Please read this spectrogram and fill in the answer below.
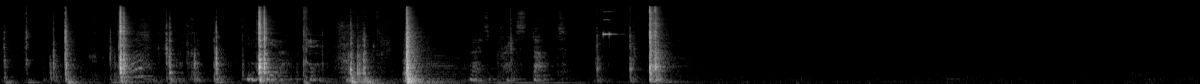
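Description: Plastic detergent drawer of a Miele W1 front-loading washing machine pushed shut, with a run of knocks and clatters, the loudest about one, two and a half and four seconds in. About six seconds in, the control panel gives a short high electronic beep as the Start/Stop button is pressed, then a click, and the rest is near silence.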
